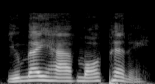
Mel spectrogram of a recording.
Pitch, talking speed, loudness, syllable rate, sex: 160 Hz, 195 wpm, -18 LUFS, 4.2 syllables/s, male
